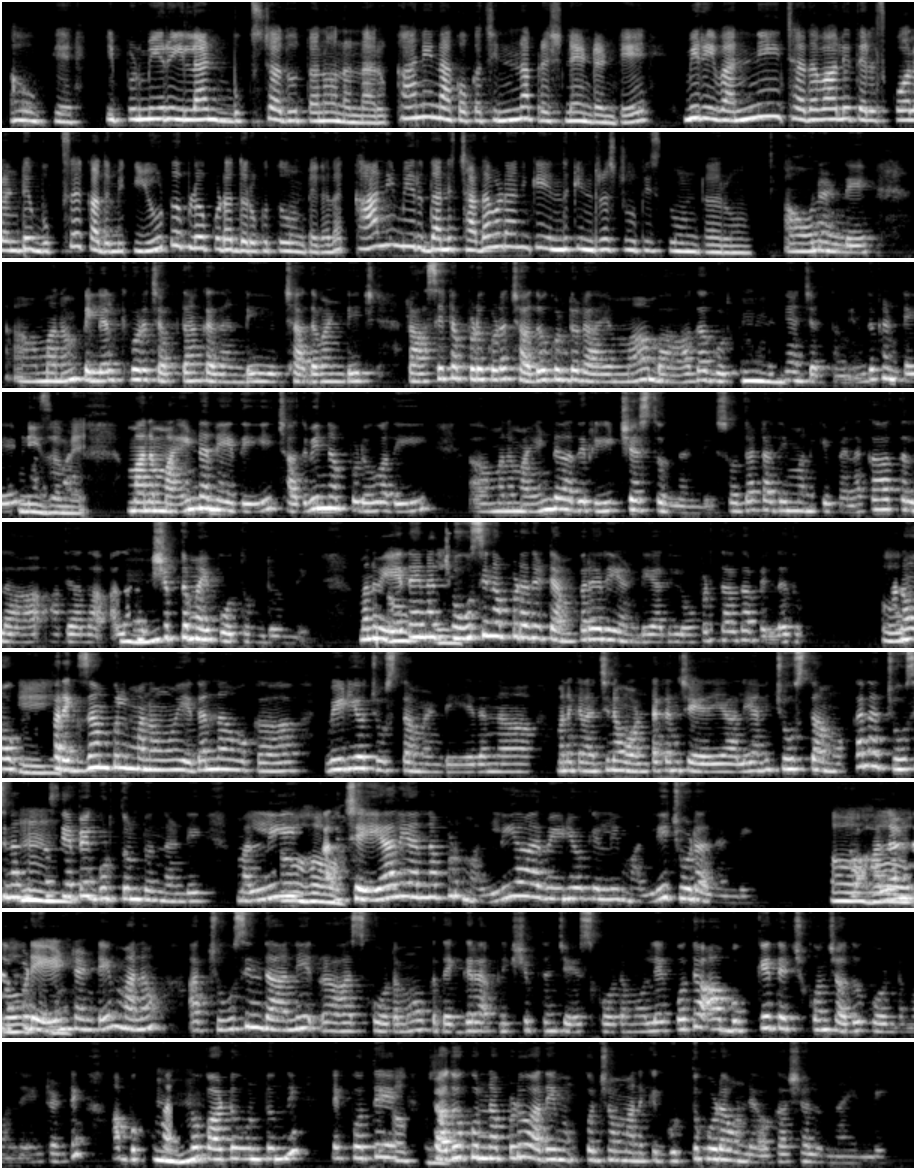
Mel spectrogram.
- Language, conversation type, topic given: Telugu, podcast, రోజుకు తక్కువ సమయం కేటాయించి మీరు ఎలా చదువుకుంటారు?
- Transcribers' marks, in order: static; in English: "బుక్స్"; in English: "యూట్యూబ్‌లో"; in English: "ఇంట్రెస్ట్"; other background noise; in English: "మైండ్"; in English: "రీడ్"; in English: "సో దట్"; in English: "టెంపరరీ"; in English: "ఫర్ ఎగ్జాంపుల్"; in English: "సో"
